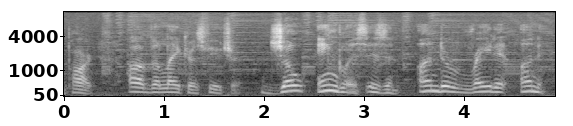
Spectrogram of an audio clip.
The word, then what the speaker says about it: Joe Ingles: Actually, I believe it's Joe Ingles is how you pronounce that guy's name.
